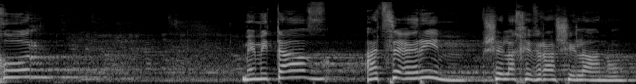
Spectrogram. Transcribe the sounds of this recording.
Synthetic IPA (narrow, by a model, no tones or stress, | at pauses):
uɾ | memit̪av | hat͡seʕeɾimʃelhaχevʁaʃelanu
